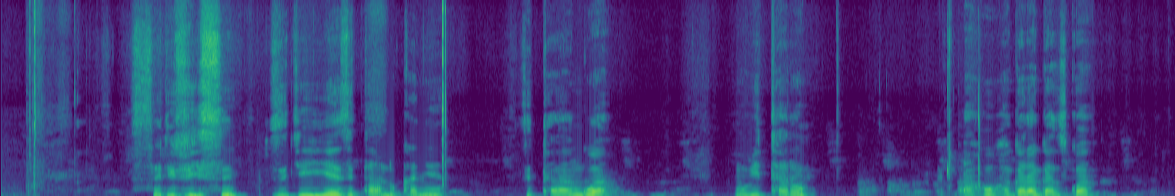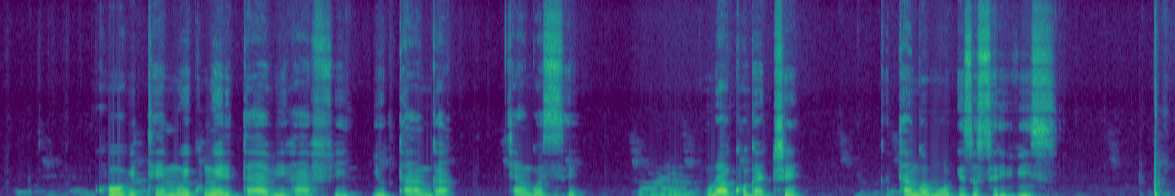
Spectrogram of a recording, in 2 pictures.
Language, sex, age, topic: Kinyarwanda, male, 18-24, government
